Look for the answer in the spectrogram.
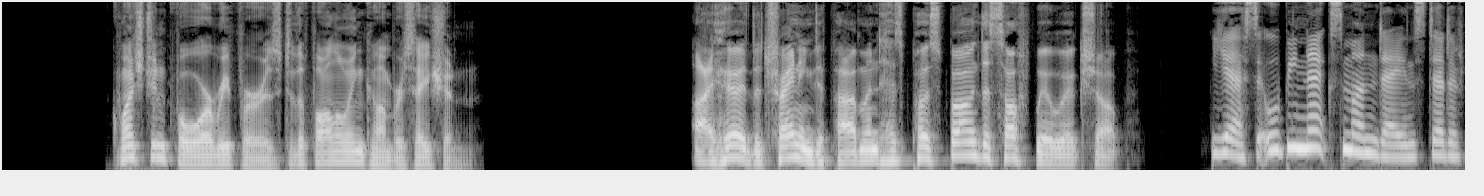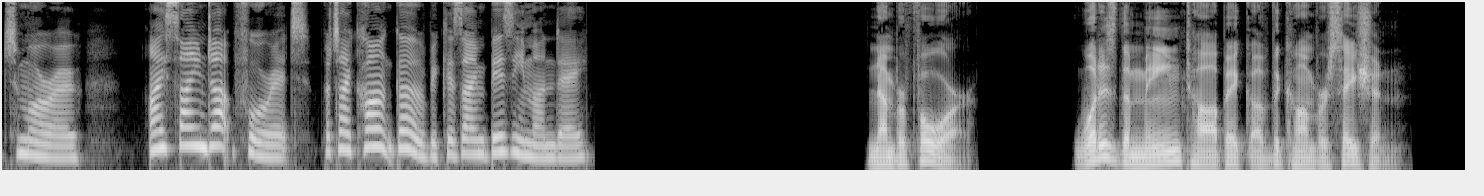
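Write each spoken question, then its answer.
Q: What is the main topic of the conversation?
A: A postponed software workshop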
